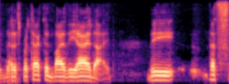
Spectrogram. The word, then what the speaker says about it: iodide: the potassium iodide, I believe it's still pronounced iodide, Iodide, is yes.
